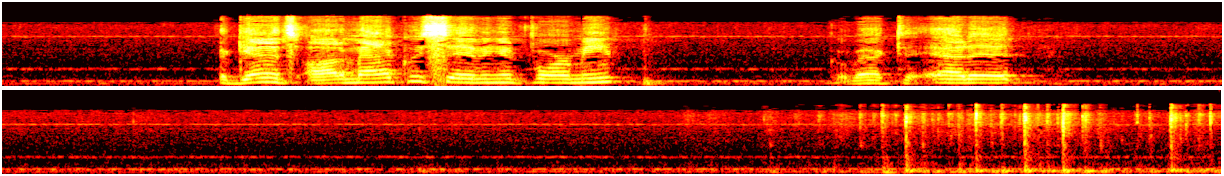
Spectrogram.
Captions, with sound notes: Go back to edit (typing). The best part about this is you can build your own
